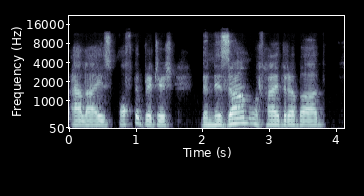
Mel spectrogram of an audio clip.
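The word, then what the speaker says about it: Nizam: of the British the nisam of Hyderabad or the NM as is pronounced in in Britain the world's richest man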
